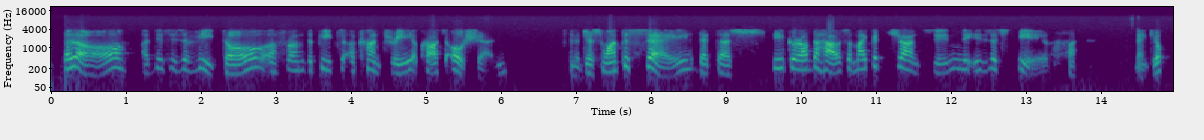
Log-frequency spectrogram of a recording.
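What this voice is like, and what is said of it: Put-on Italian accent. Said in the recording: “That word was hard to discern in the Italian accent.”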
